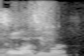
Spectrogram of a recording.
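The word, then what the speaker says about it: Hulce: Tom Holtz.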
